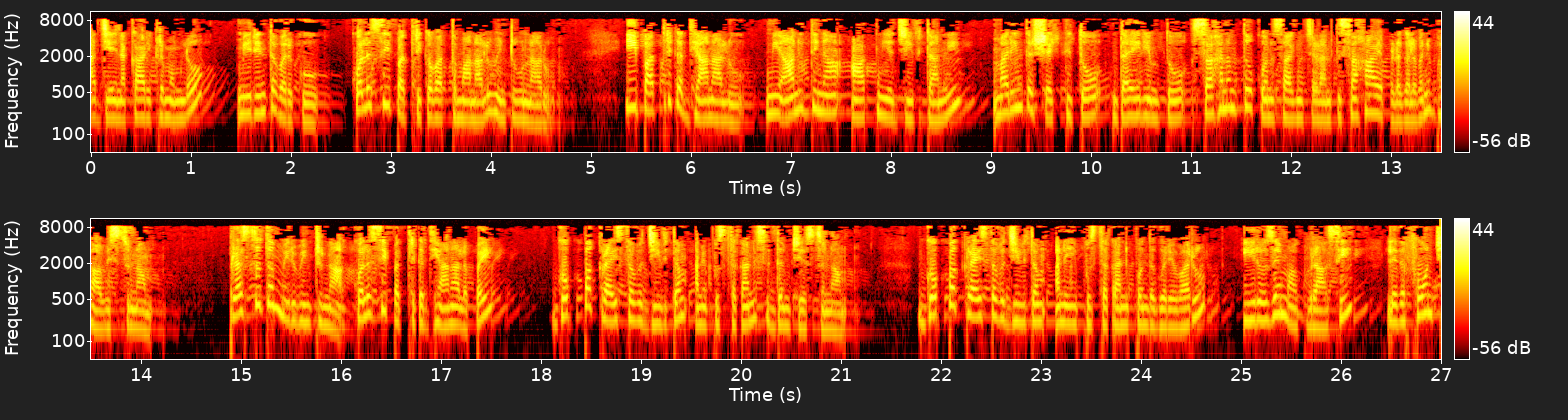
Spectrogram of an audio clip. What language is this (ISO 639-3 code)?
tel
